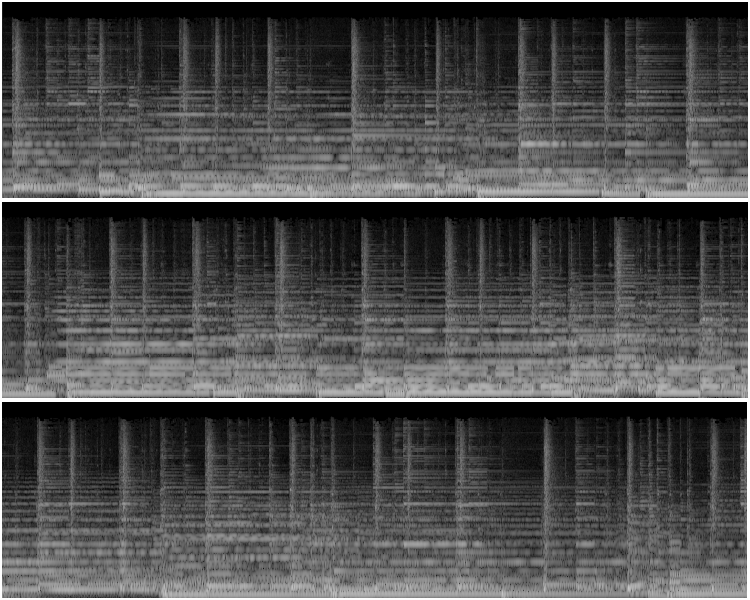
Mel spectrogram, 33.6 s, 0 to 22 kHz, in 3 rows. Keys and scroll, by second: 1.8 ctrl+z.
